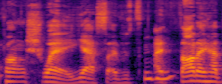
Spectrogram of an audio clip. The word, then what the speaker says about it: feng shui: For example, with I think it's feng shui. Feng shui. Yes, I thought I had the pronunciation. No, you're okay. Feng shui.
